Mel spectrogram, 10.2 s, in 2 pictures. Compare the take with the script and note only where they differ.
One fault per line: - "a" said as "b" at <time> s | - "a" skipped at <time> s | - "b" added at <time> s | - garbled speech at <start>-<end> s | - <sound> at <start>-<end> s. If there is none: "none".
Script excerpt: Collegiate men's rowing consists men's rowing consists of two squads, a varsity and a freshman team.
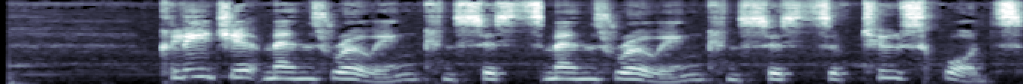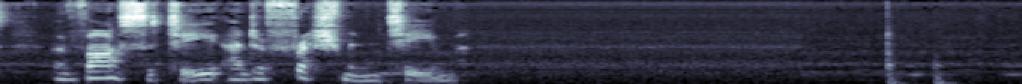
none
